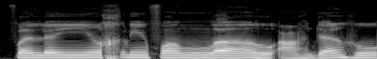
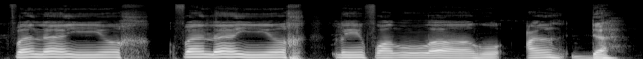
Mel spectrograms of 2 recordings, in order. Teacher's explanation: Apabila berhenti membacanya, dibacanya jadi pendek.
